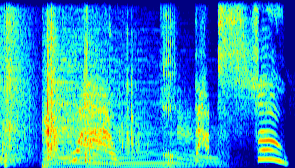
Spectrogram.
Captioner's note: snorts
